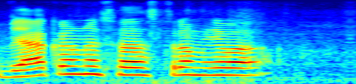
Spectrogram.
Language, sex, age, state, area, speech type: Sanskrit, male, 18-30, Bihar, rural, spontaneous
